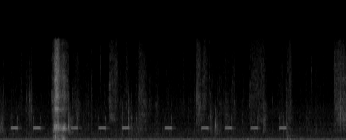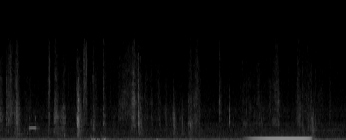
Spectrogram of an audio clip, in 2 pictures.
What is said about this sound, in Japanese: ちょっと、あいつに電話かけよう。 あいつ しかいない。 あいつ出てくれそうな人ですか。 わかんない、出るかな。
